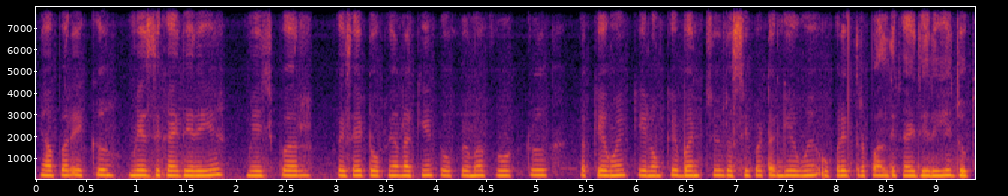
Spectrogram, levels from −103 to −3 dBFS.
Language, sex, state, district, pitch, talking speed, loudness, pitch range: Hindi, female, Uttar Pradesh, Varanasi, 220 Hz, 250 wpm, -30 LUFS, 215-225 Hz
